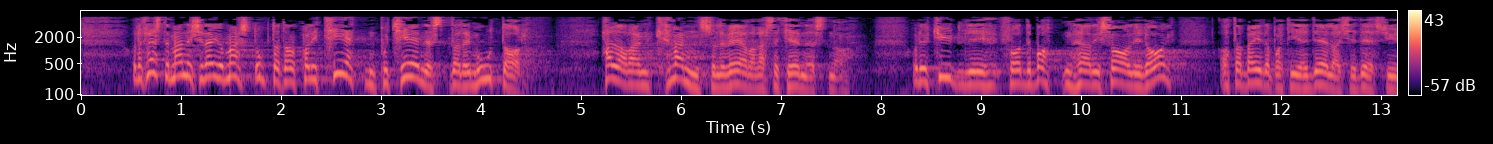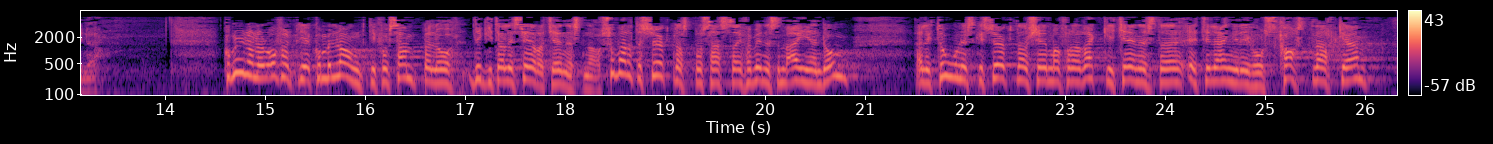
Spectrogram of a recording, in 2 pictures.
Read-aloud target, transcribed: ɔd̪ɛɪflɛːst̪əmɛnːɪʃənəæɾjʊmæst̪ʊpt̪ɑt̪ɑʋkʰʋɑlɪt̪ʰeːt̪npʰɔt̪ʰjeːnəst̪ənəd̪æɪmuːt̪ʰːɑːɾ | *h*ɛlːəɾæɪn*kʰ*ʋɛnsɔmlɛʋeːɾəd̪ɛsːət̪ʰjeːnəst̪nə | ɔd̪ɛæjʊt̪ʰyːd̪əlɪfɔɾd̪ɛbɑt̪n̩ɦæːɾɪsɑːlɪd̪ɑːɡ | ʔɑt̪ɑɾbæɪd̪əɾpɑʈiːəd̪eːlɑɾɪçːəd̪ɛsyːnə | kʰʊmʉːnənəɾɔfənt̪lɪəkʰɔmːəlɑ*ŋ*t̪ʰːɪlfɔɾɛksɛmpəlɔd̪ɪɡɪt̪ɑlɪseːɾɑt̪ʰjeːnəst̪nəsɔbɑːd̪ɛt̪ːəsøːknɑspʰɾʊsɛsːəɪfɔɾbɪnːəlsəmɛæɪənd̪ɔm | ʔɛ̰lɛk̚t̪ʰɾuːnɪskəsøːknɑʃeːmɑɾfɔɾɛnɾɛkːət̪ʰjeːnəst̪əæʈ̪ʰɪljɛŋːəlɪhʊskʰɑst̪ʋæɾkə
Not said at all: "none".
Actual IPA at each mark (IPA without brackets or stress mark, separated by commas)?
h, kʰ, ŋ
